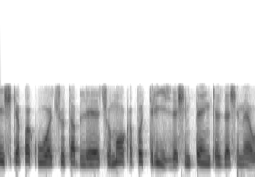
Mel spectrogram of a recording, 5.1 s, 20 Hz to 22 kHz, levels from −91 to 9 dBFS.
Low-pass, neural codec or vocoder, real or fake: 3.6 kHz; none; real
